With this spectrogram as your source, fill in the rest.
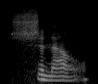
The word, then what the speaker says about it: Chanel: Chin, chin, shine, chime, wash, watch, Chanel, channel, chic, cheek, Note that chic and Chanel are words borrowed from French, so the spelling with CH is actually pronounced sh.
